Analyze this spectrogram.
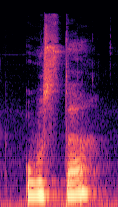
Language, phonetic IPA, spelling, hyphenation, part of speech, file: Czech, [ˈuːsta], ústa, ús‧ta, noun, Cs-ústa.ogg
- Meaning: mouth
